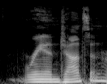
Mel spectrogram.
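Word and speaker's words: Rian Johnson: Ryan Johnson, right? – Yeah. – Did I say it right? Yeah, yeah. – Yeah, Ryan. – Ryan.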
